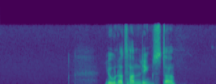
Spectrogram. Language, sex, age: Norwegian, male, 40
